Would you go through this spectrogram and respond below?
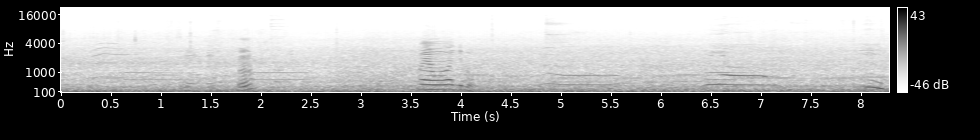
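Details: Confused kitten on its first time outside the house meows repeatedly: a sharp rising cry, a strong wavering meow near four seconds, then softer short mews, all over constant low traffic rumble and brief human speech.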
